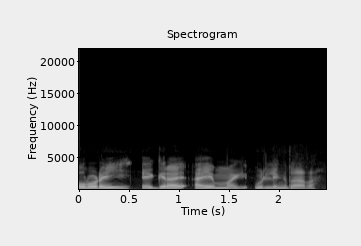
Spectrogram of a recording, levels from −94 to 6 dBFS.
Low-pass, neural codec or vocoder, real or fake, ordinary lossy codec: 7.2 kHz; none; real; none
